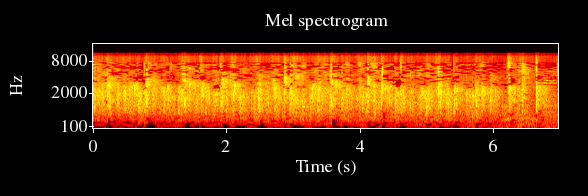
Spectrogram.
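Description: Congregation applauding loudly in a church service, a dense, steady wash of many hands clapping that fills the space for several seconds without let-up.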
